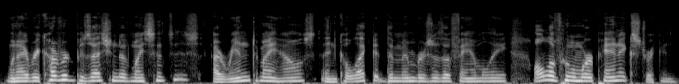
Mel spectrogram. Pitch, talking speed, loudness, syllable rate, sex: 155 Hz, 220 wpm, -18 LUFS, 6.4 syllables/s, male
